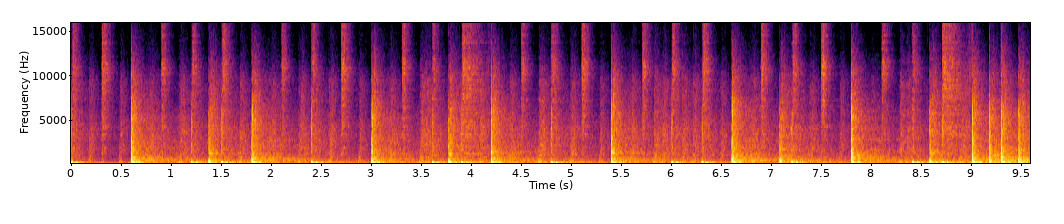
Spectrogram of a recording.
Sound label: No Drum Reverb EQ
